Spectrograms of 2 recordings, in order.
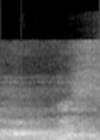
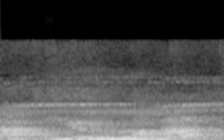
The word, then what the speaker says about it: aq: Ada yang fase aktif atau akes bacanya, bukan aktif. Iya, akes. Ya, akes.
